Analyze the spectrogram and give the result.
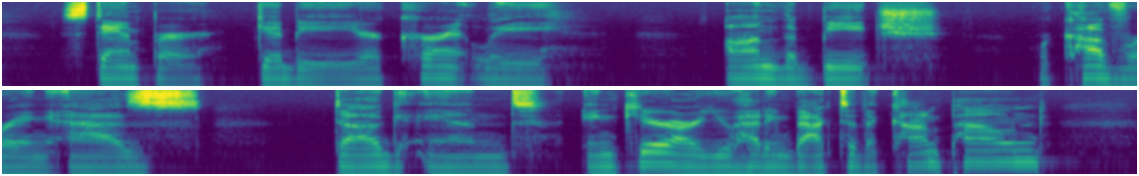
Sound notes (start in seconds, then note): none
